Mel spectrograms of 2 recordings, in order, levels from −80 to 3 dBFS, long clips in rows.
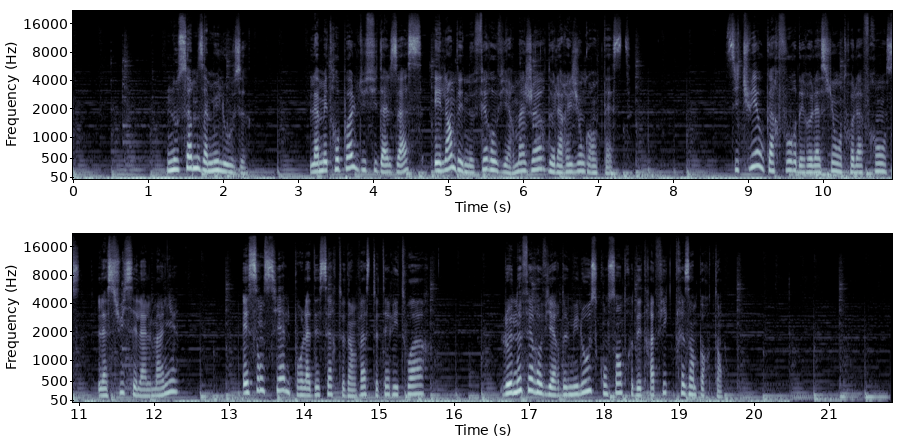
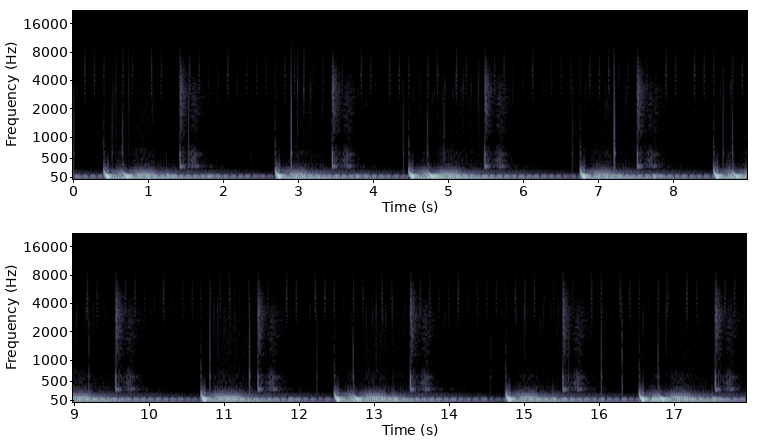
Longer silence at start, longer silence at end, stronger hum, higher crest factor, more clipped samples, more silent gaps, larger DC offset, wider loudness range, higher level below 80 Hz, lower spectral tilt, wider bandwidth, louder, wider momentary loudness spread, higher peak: about the same, 0 s vs 0 s; about the same, 0 s vs 0 s; neither; about the same, 18 dB vs 18 dB; neither; neither; neither; about the same, 4 LU vs 3 LU; about the same, -30 dBFS vs -30 dBFS; second, -5.5 dB/octave vs -7 dB/octave; first, over 20 kHz vs 7.4 kHz; first, -21 LUFS vs -30 LUFS; second, 16 LU vs 20 LU; first, -4 dBFS vs -12 dBFS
